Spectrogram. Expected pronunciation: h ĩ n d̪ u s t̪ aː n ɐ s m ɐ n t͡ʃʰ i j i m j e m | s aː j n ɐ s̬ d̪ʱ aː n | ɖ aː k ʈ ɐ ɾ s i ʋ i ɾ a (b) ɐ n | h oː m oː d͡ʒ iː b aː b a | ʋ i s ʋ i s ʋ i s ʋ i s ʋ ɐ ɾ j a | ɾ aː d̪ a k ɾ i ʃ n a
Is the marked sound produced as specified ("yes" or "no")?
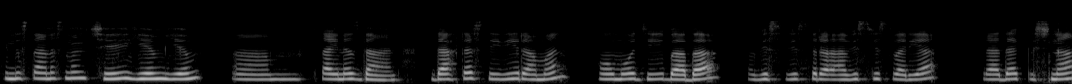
no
